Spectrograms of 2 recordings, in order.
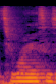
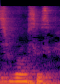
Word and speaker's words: psoriasis: these the cirrhosis psoriasis I'm sorry I keep and go back and forth between the proper way to pronounce it psoriasis and cirrhosis cirrhosis is a disease of the liver so rice's is a skin ailment and autoimmune disease and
